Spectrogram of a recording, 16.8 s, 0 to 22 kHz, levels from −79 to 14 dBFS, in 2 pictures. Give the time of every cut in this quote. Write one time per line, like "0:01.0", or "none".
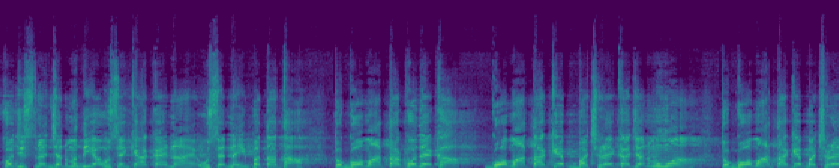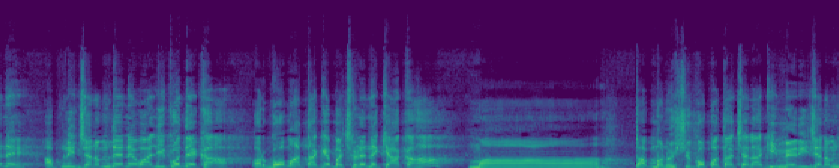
none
